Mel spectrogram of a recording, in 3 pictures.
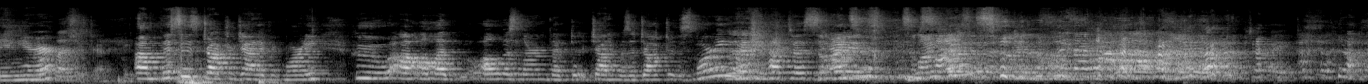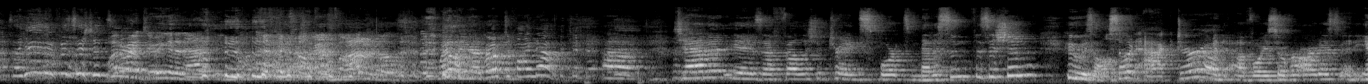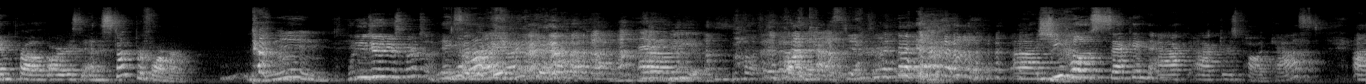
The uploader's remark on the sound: AACE Conference Workshop Live Recording. This is the live recording of my workshop at the AACE (Association of Acting Coaches & Educators) conference!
